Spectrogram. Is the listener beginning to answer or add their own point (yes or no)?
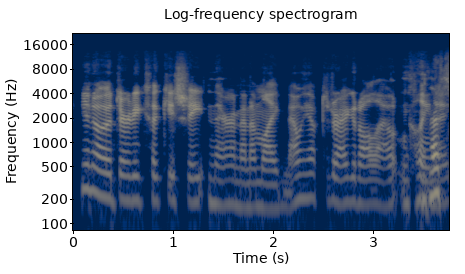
yes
